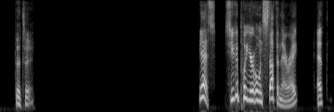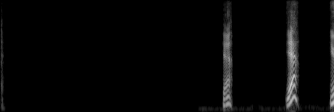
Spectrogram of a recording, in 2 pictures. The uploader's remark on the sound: This was a live class recorded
